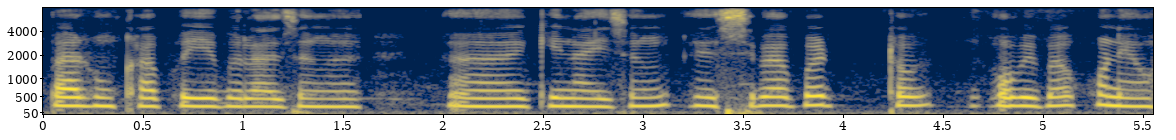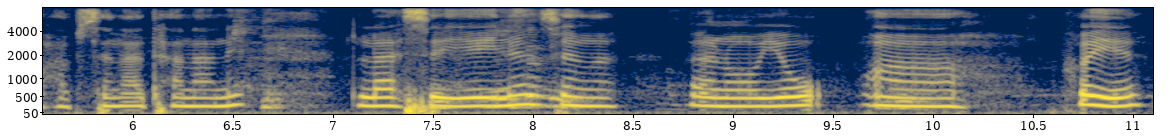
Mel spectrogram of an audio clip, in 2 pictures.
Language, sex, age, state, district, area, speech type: Bodo, female, 30-45, Assam, Baksa, rural, spontaneous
